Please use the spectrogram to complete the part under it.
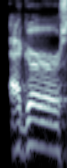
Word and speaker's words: Agur: I have heard his name pronounced. It's funny. I'm just a little bit lighthearted here. I think I've got six different pronunciations that I found for his name. Yeah. Agur seems to be the most common, so I'll stick with that.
